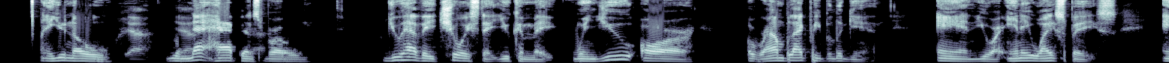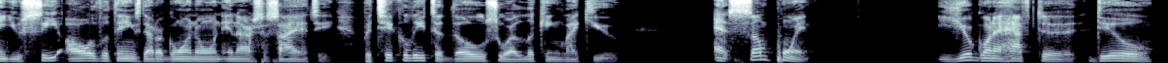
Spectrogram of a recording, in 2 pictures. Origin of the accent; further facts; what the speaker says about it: California, United States; now in Georgia, United States; So I came from California.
